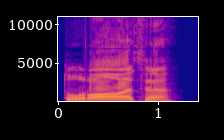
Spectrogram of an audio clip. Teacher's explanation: ra-nya kurang tebal sedikit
